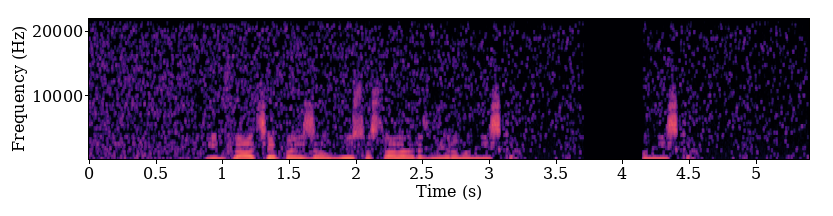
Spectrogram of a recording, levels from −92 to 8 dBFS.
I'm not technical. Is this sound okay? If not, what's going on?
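No. Overdone noise removal runs through the whole clip. A cleanup tool set too strong shuts off any slice of sound resembling background hiss, including the voice's quieter parts, leaving near-silent gaps with faint twinkling specks.

A stream reconnect occurs from 3.71 to 5.04 seconds. The connection dropped, leaving 0.44 seconds of silence, then the player rejoined and restarted. Playback picks up about 0.89 seconds earlier than where it stopped, so you hear that stretch of the voice repeated.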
